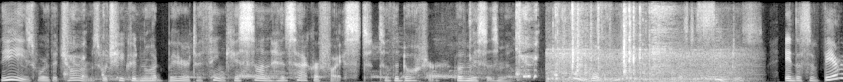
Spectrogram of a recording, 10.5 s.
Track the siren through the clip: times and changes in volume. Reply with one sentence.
The siren can't be heard in this clip.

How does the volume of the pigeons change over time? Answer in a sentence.
The loudness of the pigeons goes up.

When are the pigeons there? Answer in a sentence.
The pigeons can be heard from 0.8 to 9.5 s.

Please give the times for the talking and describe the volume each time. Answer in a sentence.
The talking can be heard from 0.0 to 7.8 s, at a steady volume; and briefly from 8.3 to 10.5 s.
